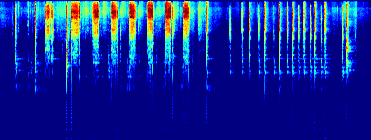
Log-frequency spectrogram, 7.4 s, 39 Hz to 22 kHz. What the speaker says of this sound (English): Install our nut. You want to torque that nut down to 16 foot-pounds.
